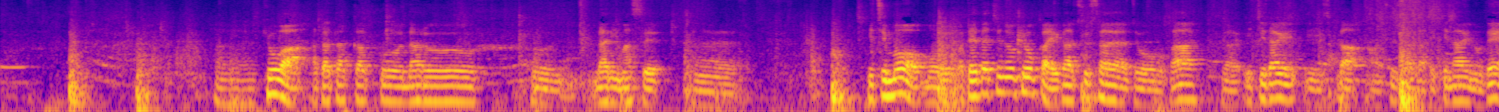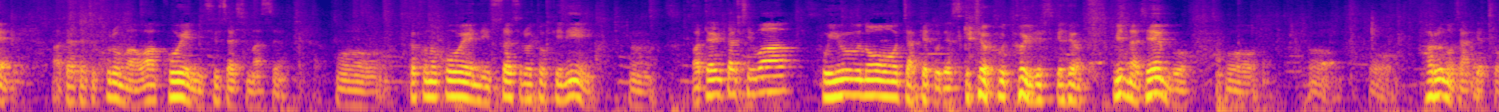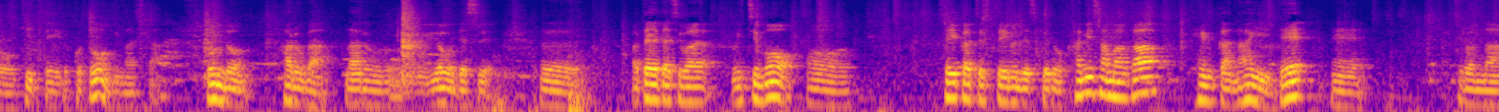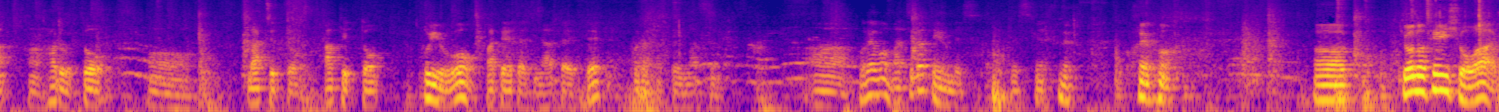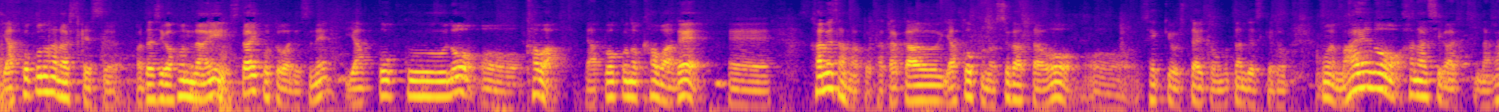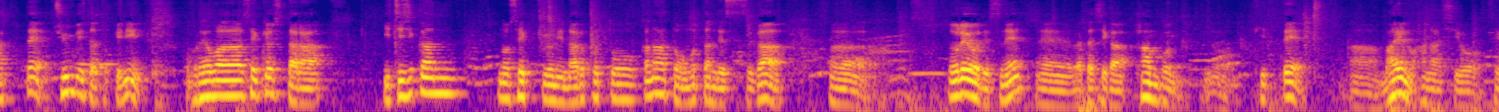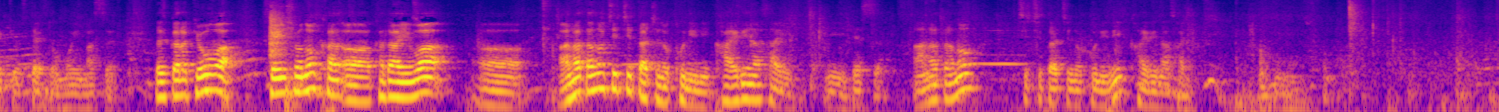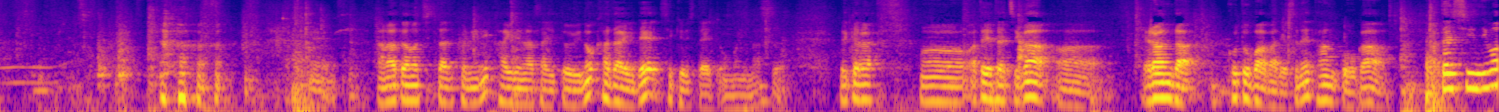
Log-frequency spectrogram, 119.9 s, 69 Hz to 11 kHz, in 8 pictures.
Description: Sermon
2026年2月22日 主日礼拝 説教 「イエスの名によって求める祈り」 聖書 創世記31章１-5節 31:1 ところで、ヤコブはラバンの息子たちが、「ヤコブはわれわれの父の物をみな取った。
